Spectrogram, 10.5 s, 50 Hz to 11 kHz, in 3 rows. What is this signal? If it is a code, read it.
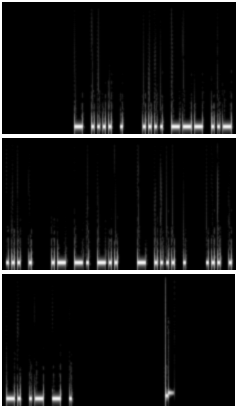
Morse code, heard as a keyed tone, about 28 wpm, 700 Hz. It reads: THE HOUSE AND THE SENATE
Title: Sets of 5 Words Encore2 28wpm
